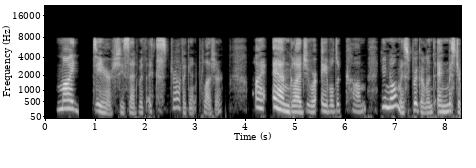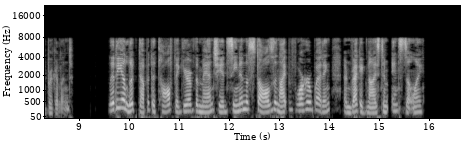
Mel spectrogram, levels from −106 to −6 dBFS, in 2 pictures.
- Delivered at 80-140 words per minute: No, average, 170 wpm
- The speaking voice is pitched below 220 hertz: Yes, high, 190 Hz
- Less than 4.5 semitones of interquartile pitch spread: No, average, 4.8 semitones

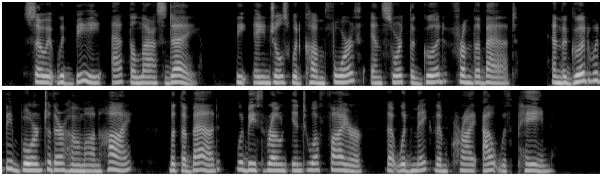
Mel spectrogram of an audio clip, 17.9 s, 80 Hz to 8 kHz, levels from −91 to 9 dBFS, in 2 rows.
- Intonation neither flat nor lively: No, narrow, 2.1 semitones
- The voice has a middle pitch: No, high, 220 Hz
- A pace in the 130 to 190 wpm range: Yes, average, 165 wpm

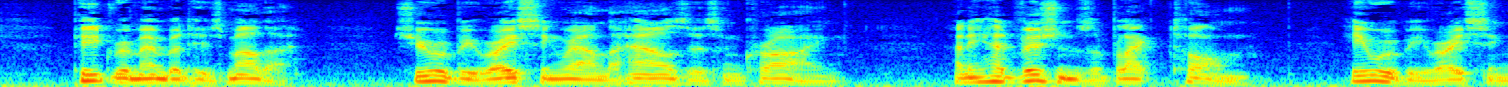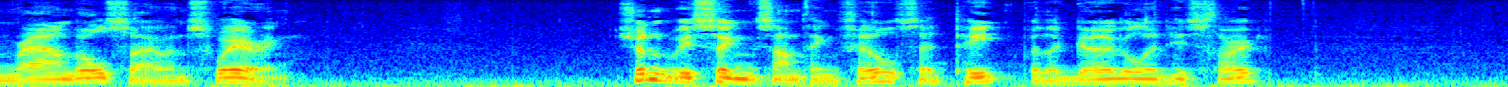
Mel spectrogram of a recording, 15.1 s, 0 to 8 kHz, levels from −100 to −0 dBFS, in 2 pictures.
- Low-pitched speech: Yes, very low, 95 Hz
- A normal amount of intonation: No, wide, 5.9 semitones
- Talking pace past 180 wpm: No, average, 165 wpm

